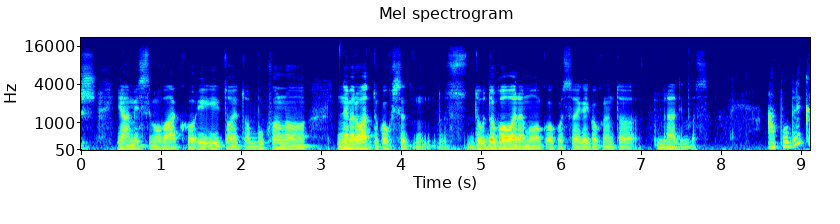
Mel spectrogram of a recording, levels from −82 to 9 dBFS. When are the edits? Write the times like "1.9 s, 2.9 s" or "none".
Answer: none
